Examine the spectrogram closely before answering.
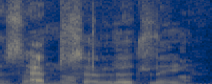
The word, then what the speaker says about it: Szolnoki: are in a great semi-final match between Oliver Szolnoki of Hungary and Hubert Lopotko. I love the way you pronounce his name, Joris.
